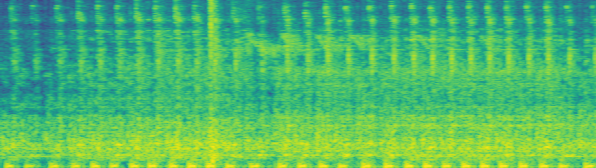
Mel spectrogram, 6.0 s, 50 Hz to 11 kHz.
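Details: Royal Enfield Classic 350 idling after rust and mud were cleaned from the petrol tank and fuel filter, which had been causing misfiring. Even single-cylinder thump of about 2.5 beats per second, no misses or stumbles: running cleanly.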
